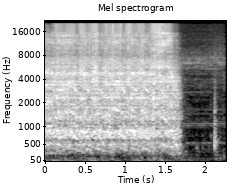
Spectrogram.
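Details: BMW E30 barn find, off the road 15 years and last started 10 years ago. All four stuck-closed injectors were replaced and the fuel primed. A steady, fast starter whir under two seconds with no firing: normal cranking.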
